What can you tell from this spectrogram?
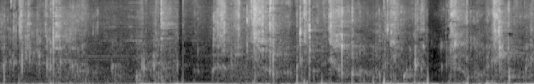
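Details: Raw meat being eaten by Lucky, a male English-type Labrador Retriever aged two and a half, recorded closely indoors: uneven wet bites and crunches, quieter at first, then louder clustered chomping.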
